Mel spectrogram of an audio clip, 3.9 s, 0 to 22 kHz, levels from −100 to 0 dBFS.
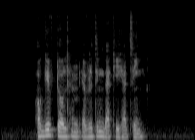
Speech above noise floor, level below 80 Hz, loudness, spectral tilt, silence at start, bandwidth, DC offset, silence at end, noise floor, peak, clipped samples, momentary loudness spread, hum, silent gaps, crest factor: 42 dB; -80 dBFS; -45 LUFS; -7.5 dB/octave; 0.75 s; 14 kHz; under 0.1%; 1 s; -86 dBFS; -28 dBFS; under 0.1%; 10 LU; none; none; 18 dB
